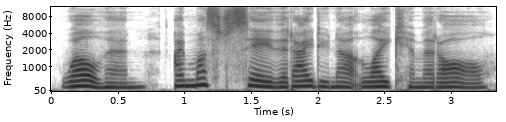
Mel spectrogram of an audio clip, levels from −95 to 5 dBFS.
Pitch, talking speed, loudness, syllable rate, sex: 190 Hz, 235 wpm, -17 LUFS, 4.3 syllables/s, female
